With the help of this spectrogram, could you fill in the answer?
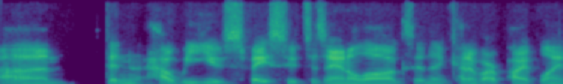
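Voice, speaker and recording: In an American accent, a man speaks at a fairly low pitch and fairly quick pace with monotone, flat intonation over a quiet background. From United States. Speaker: human factors engineer at a space biotech company. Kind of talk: workshop presentation. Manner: casual, filler-heavy.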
